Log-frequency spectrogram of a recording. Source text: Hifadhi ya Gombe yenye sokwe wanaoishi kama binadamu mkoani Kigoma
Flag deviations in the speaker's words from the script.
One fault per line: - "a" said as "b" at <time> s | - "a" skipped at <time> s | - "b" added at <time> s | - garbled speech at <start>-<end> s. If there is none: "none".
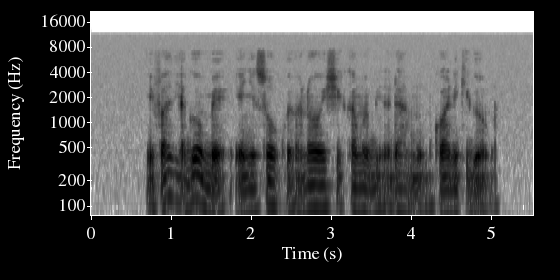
none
